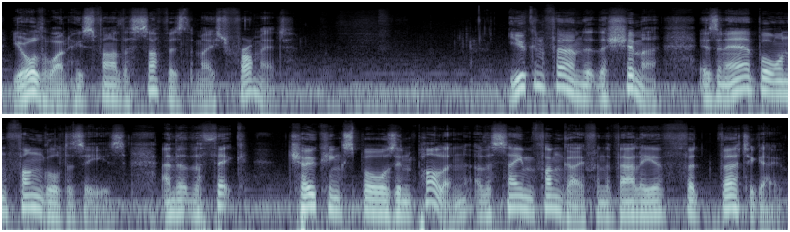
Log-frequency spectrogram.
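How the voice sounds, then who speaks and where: A man hosting a gaming playthrough, mixing casual commentary with read-aloud story narration. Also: on the low side. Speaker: gaming channel host. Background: game music.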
